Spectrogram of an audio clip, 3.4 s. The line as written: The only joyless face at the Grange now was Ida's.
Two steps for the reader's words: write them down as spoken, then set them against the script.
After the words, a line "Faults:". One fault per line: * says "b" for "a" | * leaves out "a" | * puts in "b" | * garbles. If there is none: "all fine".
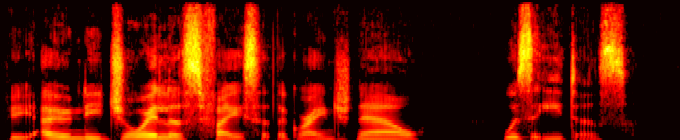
The only joyless face at the Grange now was Ida's.
Faults:
all fine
